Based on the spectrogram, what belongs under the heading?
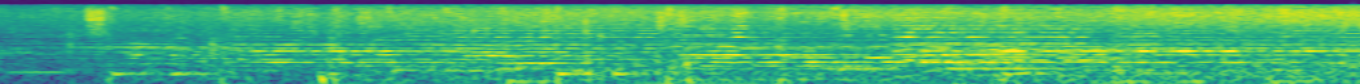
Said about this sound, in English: Rain. Real rain?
